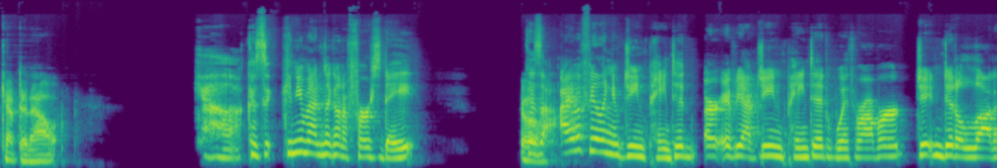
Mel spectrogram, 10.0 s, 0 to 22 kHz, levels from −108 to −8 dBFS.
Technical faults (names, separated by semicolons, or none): none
